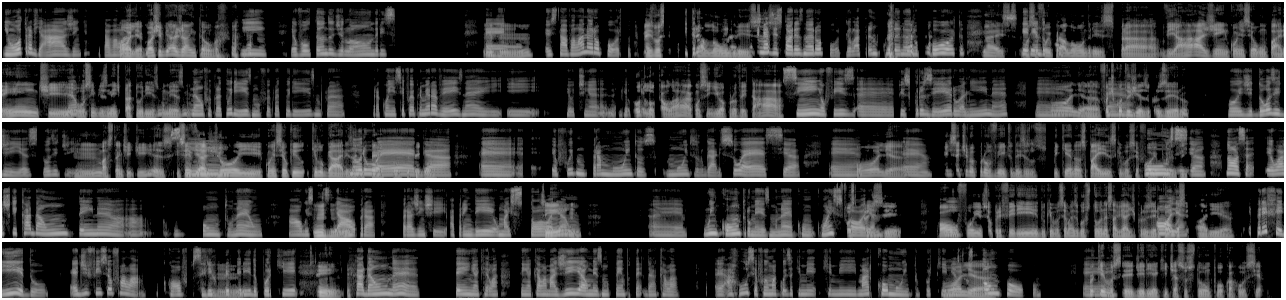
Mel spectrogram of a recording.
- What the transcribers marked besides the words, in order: laugh; laugh; tapping; unintelligible speech; laughing while speaking: "seria o preferido"; chuckle
- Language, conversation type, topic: Portuguese, podcast, Como foi o encontro inesperado que você teve durante uma viagem?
